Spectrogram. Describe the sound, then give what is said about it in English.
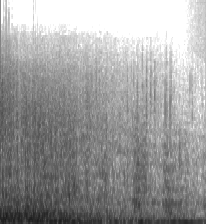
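Bomb explosion nearby in Northern Ireland: a loud, deep boom that rumbles on and slowly dies away. “Not the Europa again. Could be. It was close. I hate that. What, the Europa being bombed?”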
